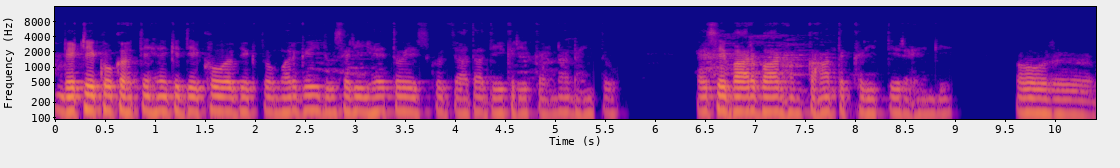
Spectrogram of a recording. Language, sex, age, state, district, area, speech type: Hindi, male, 60+, Uttar Pradesh, Prayagraj, rural, spontaneous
